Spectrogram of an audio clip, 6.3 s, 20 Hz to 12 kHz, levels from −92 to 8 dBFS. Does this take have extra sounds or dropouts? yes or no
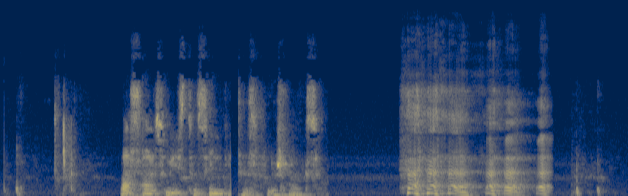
yes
